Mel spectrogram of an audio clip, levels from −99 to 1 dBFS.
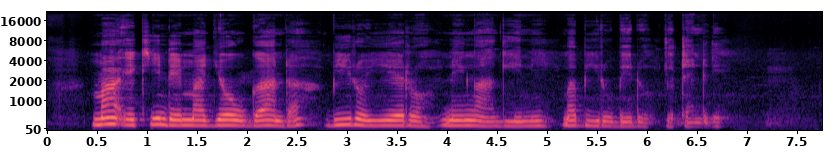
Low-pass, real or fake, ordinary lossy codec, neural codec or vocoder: none; real; none; none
